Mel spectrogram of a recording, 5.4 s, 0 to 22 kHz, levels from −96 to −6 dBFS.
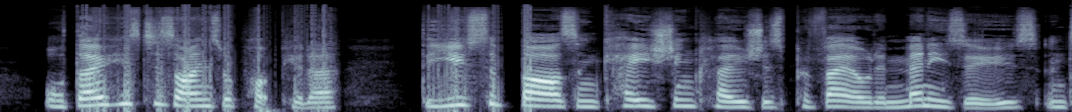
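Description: From 0.41 s to 2.65 s, processor overload crackle tears through the speech, stopping just before "and caged enclosures". The processor could not fill its audio buffers on time, and it missed deadline after deadline. Each missed buffer left a silent hole about 0.7 ms long. Hundreds of these hard-edged dropouts pile up. Together they sound like gritty, dense crackle riding on the speech. It ends once the load eases.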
